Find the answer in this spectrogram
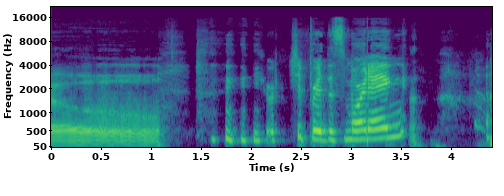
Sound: laughing

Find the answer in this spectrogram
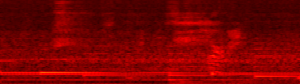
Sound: sighs

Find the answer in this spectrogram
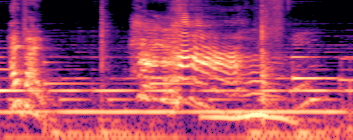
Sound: laughing

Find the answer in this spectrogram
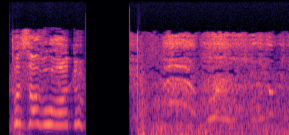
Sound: explosion

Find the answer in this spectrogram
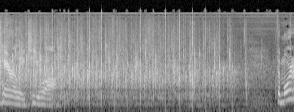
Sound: audience applauds

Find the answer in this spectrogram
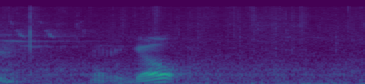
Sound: laughs

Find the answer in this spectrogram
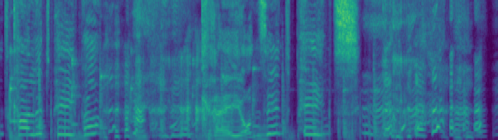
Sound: all laughing

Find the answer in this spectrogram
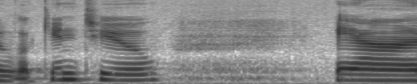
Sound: inhales

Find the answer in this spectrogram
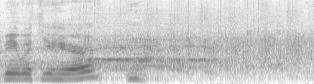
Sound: applause

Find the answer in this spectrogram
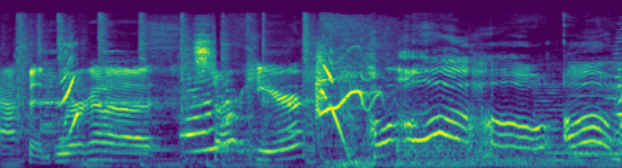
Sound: groans

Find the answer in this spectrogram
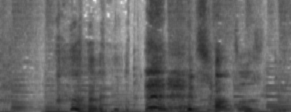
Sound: stereotypical French laughter; giggling

